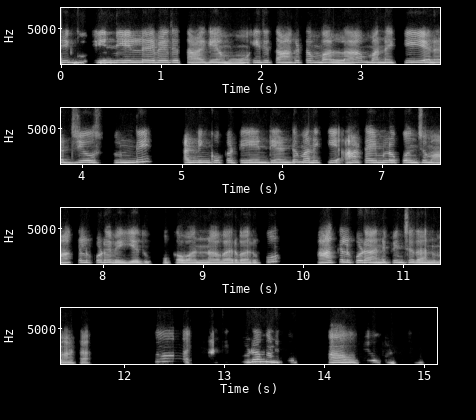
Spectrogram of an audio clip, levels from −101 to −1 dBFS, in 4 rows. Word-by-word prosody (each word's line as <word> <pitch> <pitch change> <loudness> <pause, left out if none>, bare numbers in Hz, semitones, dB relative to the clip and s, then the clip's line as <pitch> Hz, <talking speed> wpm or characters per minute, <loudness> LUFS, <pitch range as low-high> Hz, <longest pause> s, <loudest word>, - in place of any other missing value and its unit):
గు 235 - -3 0.2
ఈ - - +5
నీళ్ళేవైతే 265 0 +3
తాగామో, 200 -4 +1 0.2
ఇది 265 +1 -1
తాగటం 260 +4 0
వల్ల 190 -5 +1 0.3
మనకి 220 +5 0 0.2
ఎనర్జీ 210 +2 0
ఒస్తుంది 240 - -2 0.4
అండ్ 255 +2 +3
ఇంకొకటి 250 -3 -3
ఏంటి 230 0 +1
అంటే 220 +5 +2
మనకి 250 0 0 0.2
ఆ - - +2
టైంలో 255 +2 +3
కొంచెం 235 -1 +1
ఆకలి 240 +4 -3
కూడా 235 -1 0
వెయ్యదు. 180 -1 0 0.2
ఒక 195 - -27
1 180 0 +2
అవర్ 180 +1 +1
వరుకు 175 - -5 0.5
ఆకలి 280 +3 +1
కూడా 255 -1 +4
అనిపించదన్నమాట. 195 -6 0 0.8
సో, 355 - -17 0.2
అది - - -14 0.5
కూడా 330 +4 +1
మనకు 270 -4 -1 0.4
ఆ! - - +4 0.2
ఉపయోగపడుతుంది. 185 - -11
235 Hz, 135 wpm, -24 LUFS, 200-260 Hz, 0.8 s, ఈ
